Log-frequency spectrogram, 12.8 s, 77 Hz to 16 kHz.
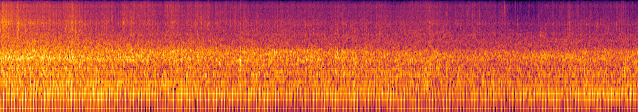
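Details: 1969 Gravely C8 walk-behind tractor after repair of no-high-range fault (drove only in low range, stop-and-go in high); morning start-up, single-cylinder putters steady and even around idle, no knocks or misses; running normally.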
